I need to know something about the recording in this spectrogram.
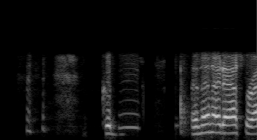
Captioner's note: laugh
